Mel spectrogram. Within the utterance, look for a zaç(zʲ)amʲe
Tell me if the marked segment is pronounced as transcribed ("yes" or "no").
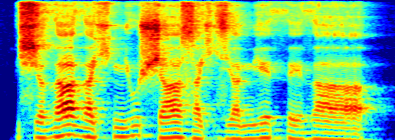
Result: yes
